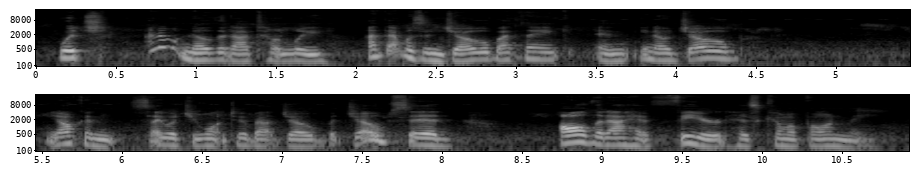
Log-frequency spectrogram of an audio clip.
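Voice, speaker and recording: A woman with a fairly low pitch and ordinary pitch variation speaks at a moderate pace. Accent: Southern US. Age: 60s. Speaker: vlogger. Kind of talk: casual personal monologue. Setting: outdoors on back porch.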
